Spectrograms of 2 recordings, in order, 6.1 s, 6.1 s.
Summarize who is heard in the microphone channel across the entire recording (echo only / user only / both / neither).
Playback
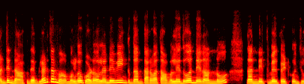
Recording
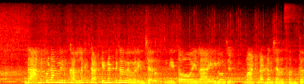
user only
